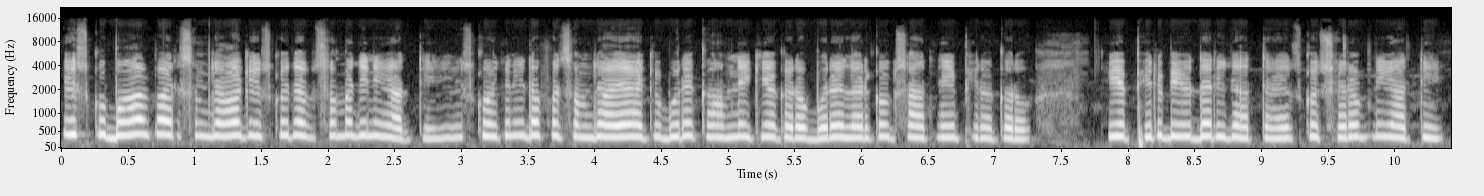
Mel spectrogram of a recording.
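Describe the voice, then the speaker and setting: A woman's voice: very high voice, steady tone, darkish tone, no echo. A woman voicing a scolding mother in a cartoon story, lecturing and repeating herself. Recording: dull lo-fi dry recording.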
